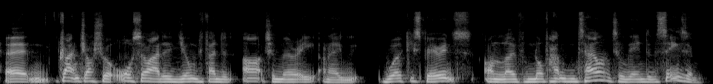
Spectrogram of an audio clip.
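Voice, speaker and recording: A man who has lost his voice to a cold reads a weekly football league review from notes, his hoarse, gravelly voice mid-range, steady and dark in tone, and a little fast. He uses many fillers and restarts.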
